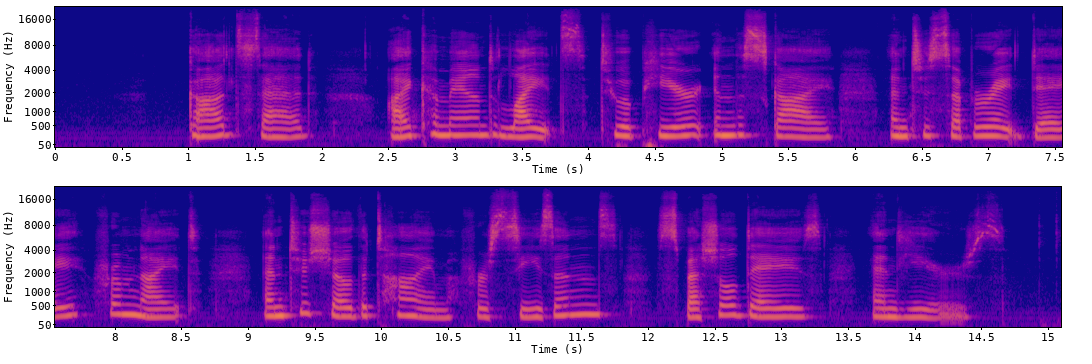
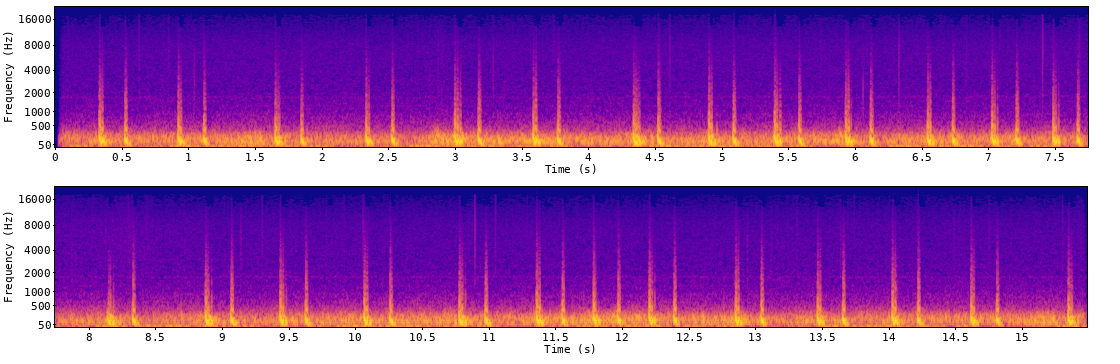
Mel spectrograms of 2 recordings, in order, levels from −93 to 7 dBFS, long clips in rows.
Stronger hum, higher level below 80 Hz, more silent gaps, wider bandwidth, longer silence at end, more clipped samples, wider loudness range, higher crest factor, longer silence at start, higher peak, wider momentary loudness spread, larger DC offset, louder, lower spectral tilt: neither; second, -68 dBFS vs -22 dBFS; neither; first, over 20 kHz vs 3.4 kHz; first, 0.45 s vs 0 s; second, under 0.1% vs 2%; about the same, 3 LU vs 1 LU; first, 20 dB vs 12 dB; first, 1 s vs 0.05 s; second, -16 dBFS vs 0 dBFS; first, 10 LU vs 5 LU; neither; second, -36 LUFS vs -13 LUFS; second, -3.5 dB/octave vs -11.5 dB/octave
